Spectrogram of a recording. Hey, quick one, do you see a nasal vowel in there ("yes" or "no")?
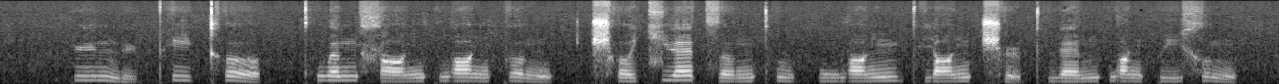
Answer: no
